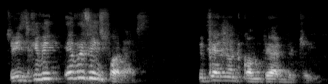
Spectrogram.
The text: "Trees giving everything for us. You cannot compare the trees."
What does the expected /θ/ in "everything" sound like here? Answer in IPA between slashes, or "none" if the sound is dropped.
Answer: /t/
